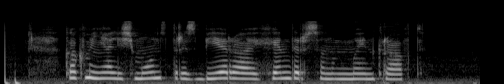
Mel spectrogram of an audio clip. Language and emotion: Russian, neutral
